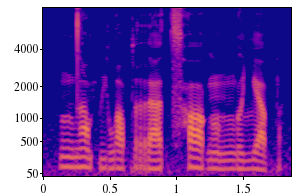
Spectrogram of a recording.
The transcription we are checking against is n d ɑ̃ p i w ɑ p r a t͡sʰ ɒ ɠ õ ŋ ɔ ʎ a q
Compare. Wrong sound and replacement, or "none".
q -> p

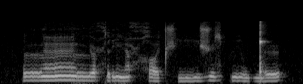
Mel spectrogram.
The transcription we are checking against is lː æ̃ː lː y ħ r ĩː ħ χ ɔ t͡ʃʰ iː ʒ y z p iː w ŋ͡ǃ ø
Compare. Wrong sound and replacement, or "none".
none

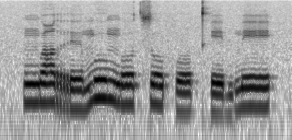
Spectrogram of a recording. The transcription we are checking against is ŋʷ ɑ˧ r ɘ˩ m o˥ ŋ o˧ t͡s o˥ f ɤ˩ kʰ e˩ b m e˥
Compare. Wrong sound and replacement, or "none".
ɤ˩ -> o˩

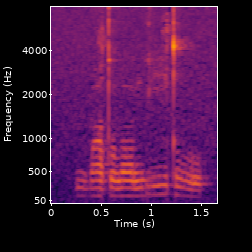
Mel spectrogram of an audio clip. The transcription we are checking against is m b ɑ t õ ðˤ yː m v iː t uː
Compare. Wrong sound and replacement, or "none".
v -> b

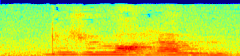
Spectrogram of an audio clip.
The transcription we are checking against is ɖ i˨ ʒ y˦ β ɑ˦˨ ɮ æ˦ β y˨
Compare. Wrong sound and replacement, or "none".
i˨ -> i˦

